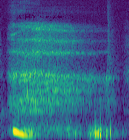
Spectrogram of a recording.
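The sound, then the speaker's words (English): A deep, soft breath out during a guided meditation: one long, airy exhale of about two seconds that tails off at the end, with no talking. “take a nice, deep, soft breath in, let it out,”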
